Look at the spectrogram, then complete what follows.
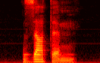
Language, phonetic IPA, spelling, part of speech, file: Polish, [ˈzatɛ̃m], zatem, conjunction / particle, Pl-zatem.ogg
